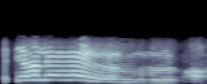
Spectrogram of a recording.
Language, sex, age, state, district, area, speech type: Assamese, female, 18-30, Assam, Morigaon, rural, conversation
